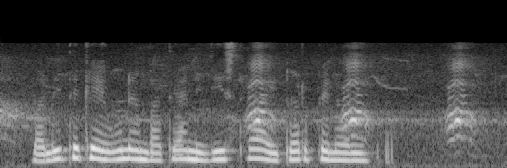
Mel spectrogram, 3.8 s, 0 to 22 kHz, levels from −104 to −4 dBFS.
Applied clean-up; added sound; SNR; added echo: none; Crow; 12 dB; none.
